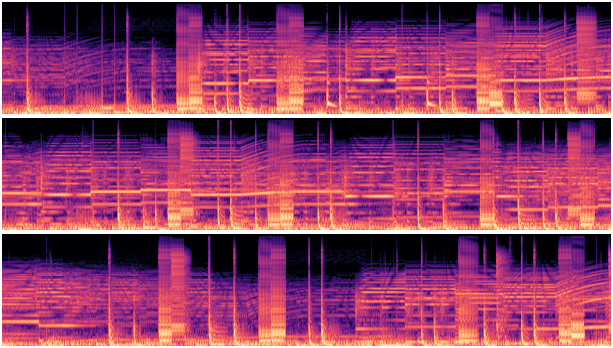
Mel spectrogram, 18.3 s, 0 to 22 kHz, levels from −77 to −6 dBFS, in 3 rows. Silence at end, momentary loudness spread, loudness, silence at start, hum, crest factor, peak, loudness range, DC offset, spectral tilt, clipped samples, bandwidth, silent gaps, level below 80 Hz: 0 s; 6 LU; -13 LUFS; 0 s; none; 10 dB; -2 dBFS; 2 LU; under 0.1%; -4.5 dB/octave; under 0.1%; over 20 kHz; none; -18 dBFS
